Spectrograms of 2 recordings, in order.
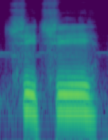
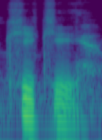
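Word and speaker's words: Qiqi: She's pronounced She's pronounced Chi-Chi, but it's Kiki.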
